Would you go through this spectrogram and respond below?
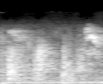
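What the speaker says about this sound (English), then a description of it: "Birds nesting in the roof. Sounds quite nice." Birds nesting in the roof of a campsite toilet block give a few short chirps and a soft coo-like call, separate bursts at moderate distance, with no talking.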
